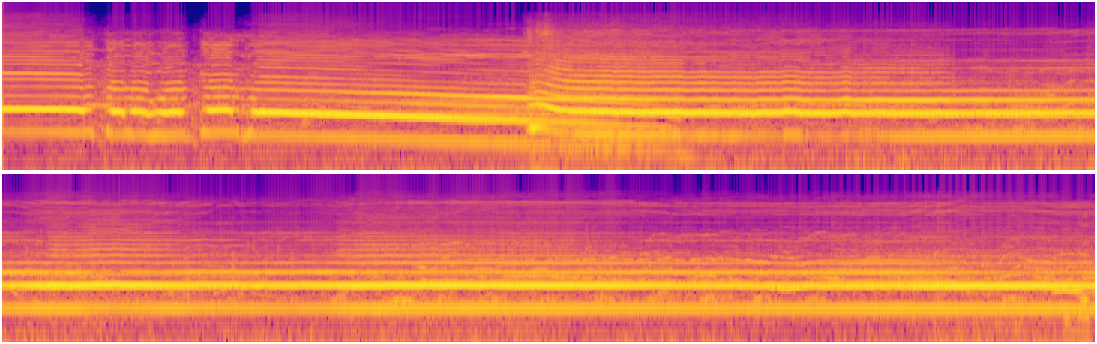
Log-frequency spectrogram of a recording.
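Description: A football commentator's drawn-out goal cry: a few quick shouted 'gol's, then one long 'gooool' held at a steady high pitch for about ten seconds, the shout for a goal just scored.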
